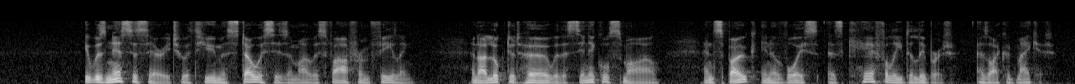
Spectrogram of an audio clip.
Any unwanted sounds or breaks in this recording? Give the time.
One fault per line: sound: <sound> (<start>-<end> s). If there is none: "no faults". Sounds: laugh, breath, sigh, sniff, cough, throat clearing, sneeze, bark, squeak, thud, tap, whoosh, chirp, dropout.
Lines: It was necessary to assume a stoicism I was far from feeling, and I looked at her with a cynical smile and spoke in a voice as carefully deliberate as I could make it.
no faults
